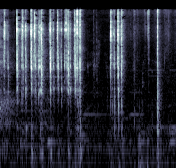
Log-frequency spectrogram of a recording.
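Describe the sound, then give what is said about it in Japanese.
Quick, irregular computer keyboard clicks in bursts in a home office, clear, a flurry of keystrokes, a brief pause, then a few more scattered taps with no voices. “なんか、気がついたら今キーボードを触ってた。”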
